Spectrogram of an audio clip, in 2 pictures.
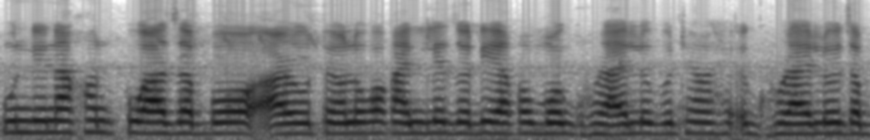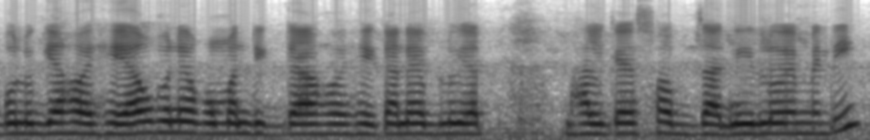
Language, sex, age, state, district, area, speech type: Assamese, female, 30-45, Assam, Golaghat, rural, spontaneous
